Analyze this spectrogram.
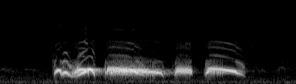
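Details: Spotted dove calling one phrase: a wavering opening coo, a long sustained hollow note, then two shorter coos in quick succession, clean and close.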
